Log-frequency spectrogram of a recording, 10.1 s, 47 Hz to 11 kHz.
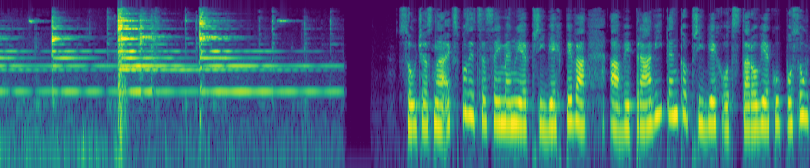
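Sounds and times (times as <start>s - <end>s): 
small hand bell clanging in a brewery: 0.0s - 4.3s
speech: 5.1s - 10.1s.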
